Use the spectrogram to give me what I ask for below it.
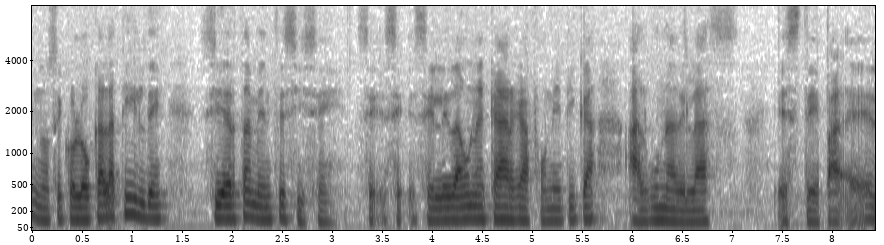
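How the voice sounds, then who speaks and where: Un hombre con acento mexicano que da una clase grabada de gramática, explicando paso a paso con muletillas como "eh" y "este" y preguntas como "¿no?". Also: male voice, mid-range voice, a little mellow. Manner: explanatory, with frequent fillers "eh" and "este" and tag "¿no?". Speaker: teacher. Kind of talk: recorded online lesson.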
